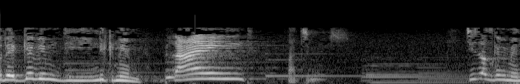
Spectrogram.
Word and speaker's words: Blind: There's a footballer called Blind. It's actually pronounced Blind. It's a Dutch footballer, Danny Blind.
